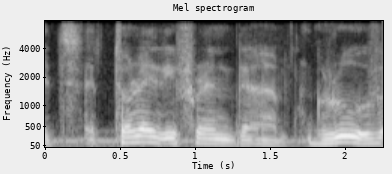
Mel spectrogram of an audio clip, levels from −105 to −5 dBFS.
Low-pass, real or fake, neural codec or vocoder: 7.2 kHz; fake; vocoder, 22.05 kHz, 80 mel bands, WaveNeXt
